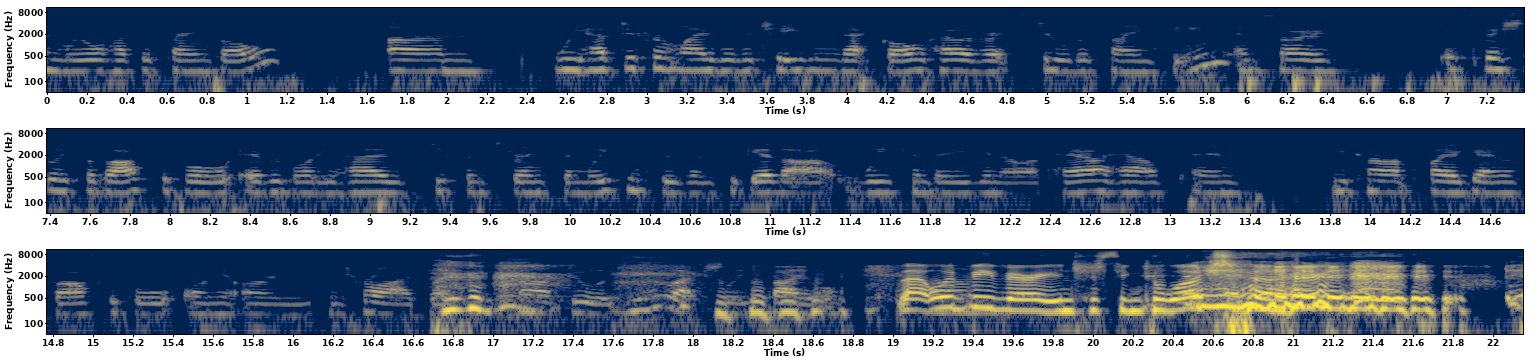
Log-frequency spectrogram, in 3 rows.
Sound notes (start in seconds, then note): 16.7 laughing; 20.3 laughing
